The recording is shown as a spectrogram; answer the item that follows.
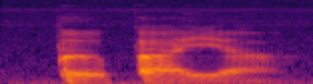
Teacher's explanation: Perkataan pepaya pula menunjukkan bunyi plosif tidak bersuara P di tengah perkataan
